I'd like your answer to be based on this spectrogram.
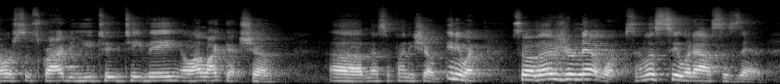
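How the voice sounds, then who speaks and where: A middle-aged man with a somewhat high, slightly mellow voice gives viewers a casual walkthrough of a TV streaming service. He thinks aloud and drops chatty asides while clicking around, and the recording has a roomy echo.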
